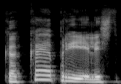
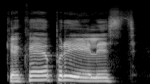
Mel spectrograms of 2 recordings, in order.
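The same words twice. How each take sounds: First: Slow remark in his own register, not pitched up; native-tongue aside. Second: High, very slow, honeyed cooing; sugary delight. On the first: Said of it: "перешёл на родной язык он". (протяжно, без высокого сюсюканья) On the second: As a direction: coo in a put-on sweet voice, stretching it out. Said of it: "с очень сладеньким голосом". (слащавое высокое протяжное восхищение) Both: A narrator's reading.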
